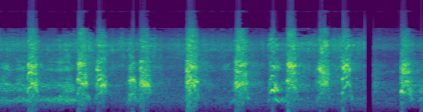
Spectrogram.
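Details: Five angry dogs confronting a king cobra bark in rapid, uneven bursts, loud clipped yaps roughly every half second to second, over a constant noisy hiss.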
